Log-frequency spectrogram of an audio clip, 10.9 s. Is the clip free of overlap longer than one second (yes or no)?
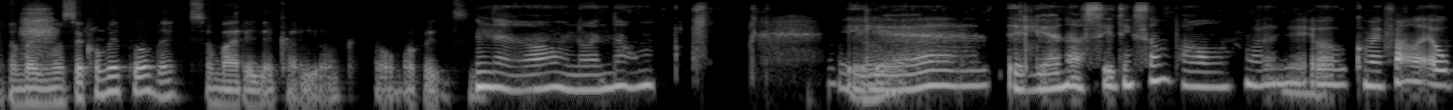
yes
